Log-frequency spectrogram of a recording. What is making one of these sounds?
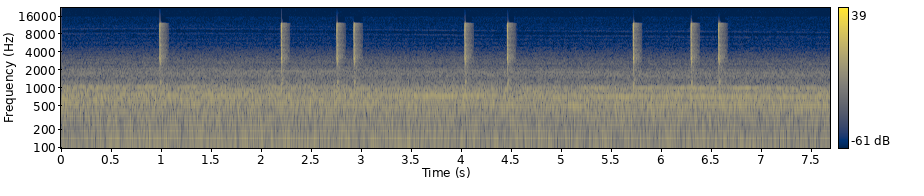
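Soft clicks of menu buttons sound several times.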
